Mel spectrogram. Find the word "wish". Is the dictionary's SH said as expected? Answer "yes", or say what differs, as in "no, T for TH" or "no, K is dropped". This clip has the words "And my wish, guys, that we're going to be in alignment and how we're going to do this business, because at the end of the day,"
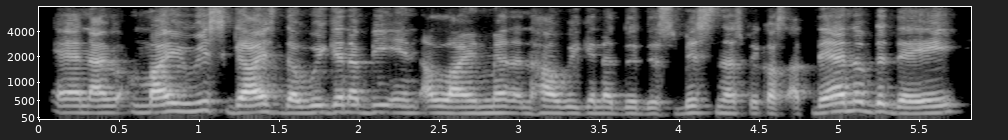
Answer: no, S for SH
